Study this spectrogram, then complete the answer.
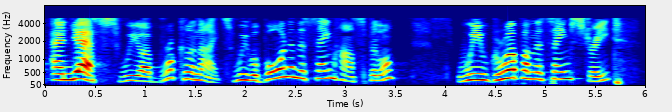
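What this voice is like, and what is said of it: Brooklyn New York accent. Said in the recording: “we're from Brooklyn, New York. Could any of you hear the Brooklyn accent?”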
